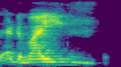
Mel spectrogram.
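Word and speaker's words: advise: और प्रोनाउंसिएशन में भी थोड़ा सा फर्क है, दिस इज एडवाइज और वो एडवाइस। जब नाउन है तो एडवाइस है, और जब वर्ब है तो एडवाइज है।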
